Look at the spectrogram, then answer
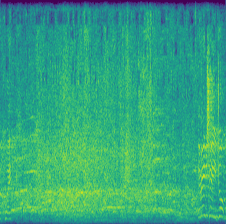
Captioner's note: audience laughing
